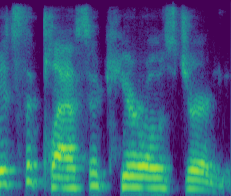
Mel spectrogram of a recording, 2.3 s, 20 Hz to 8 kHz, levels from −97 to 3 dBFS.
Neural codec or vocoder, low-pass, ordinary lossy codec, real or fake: codec, 24 kHz, 6 kbps, HILCodec; 7.2 kHz; Opus, 64 kbps; fake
